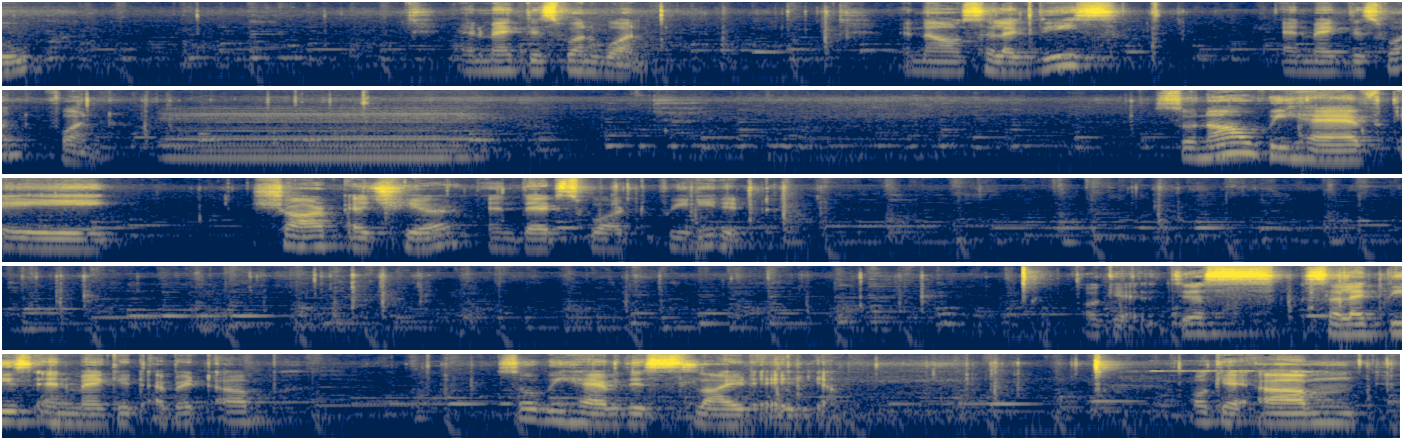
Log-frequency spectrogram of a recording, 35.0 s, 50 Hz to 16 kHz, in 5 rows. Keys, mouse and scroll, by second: 3.2 click, 3.8 shift+middle click, 4.1 scroll up 1, 4.2 z, 4.8-5.5 click, 5.9 z, 6.9-7.8 click, 7.9 Tab, 8.1-10.0 scroll down 1, 10.5 scroll up 1, 13.1 scroll up 1, 13.8 shift+middle click, 14.1-14.6 scroll down 1, 15.1 scroll up 1, 15.9 Tab, 16.5 click, 17.7 g, 18.1 z, 19.7 click, 19.9 Tab, 20.1 scroll down 1, 21.4 Tab, 21.6-22.0 scroll up 1, 22.2 click, 22.8 g, 23.1 z, 24.1 click, 24.3 Tab, 24.6-25.0 scroll down 1, 25.3 shift+middle click, 25.4-26.0 shift+scroll up 3, 25.6 Tab, 26.4 click, 27.2 ctrl+shift+click, 27.4 scroll up 1, 27.6 typing, 30.1 click, 30.3 Tab, 30.6-31.3 scroll down 1, 32.0 Tab, 32.4-32.8 scroll up 1, 32.8 a, 33.1 z, 33.9 click, 34.4 middle click, 34.6-34.9 scroll up 1.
